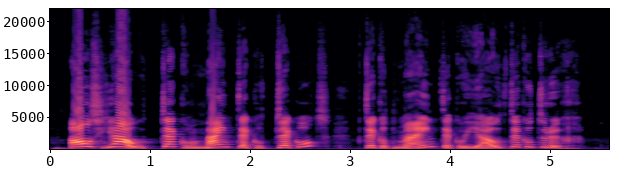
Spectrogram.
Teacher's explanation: Het leuke is echt dat je daar haast niks voor hoeft te doen, behalve, goh, ik ga eens wat hoger en ik ga eens wat lager praten. En dat in één zin. · Term: intonatie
